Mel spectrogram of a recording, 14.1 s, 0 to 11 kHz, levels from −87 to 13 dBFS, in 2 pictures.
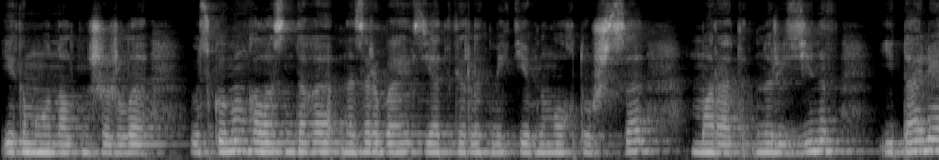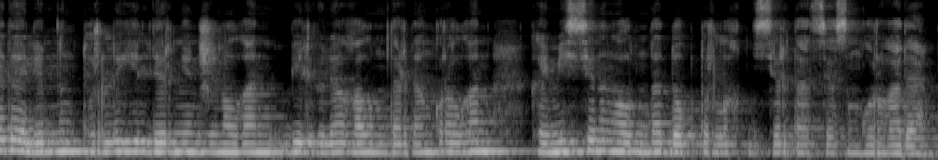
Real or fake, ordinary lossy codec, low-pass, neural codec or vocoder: real; none; none; none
